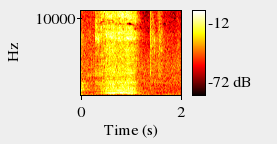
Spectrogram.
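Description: Blue painter's tape being pulled and peeled, a short buzzy rasp lasting under a second, starting about a third of a second in.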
